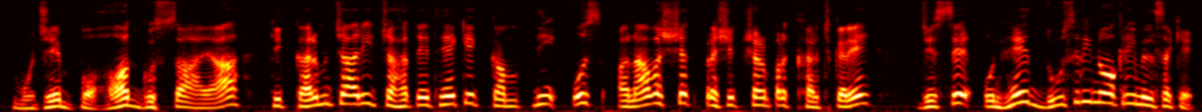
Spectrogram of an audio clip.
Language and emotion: Hindi, angry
